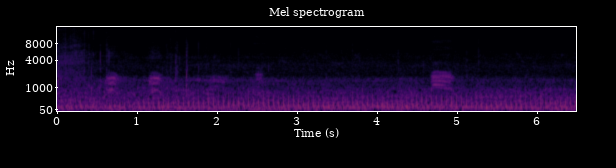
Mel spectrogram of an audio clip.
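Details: Crow cawing outdoors: several short, harsh caws spaced unevenly through the first seconds, then a louder caw near the end, over a steady low engine-like rumble.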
